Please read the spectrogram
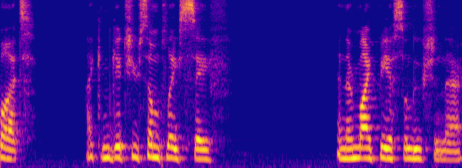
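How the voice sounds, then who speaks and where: A woman puts on a resonant character voice at a medium pitch and a moderate pace on a very clean recording with a silent background. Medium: actual play. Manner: urgent, halting.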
